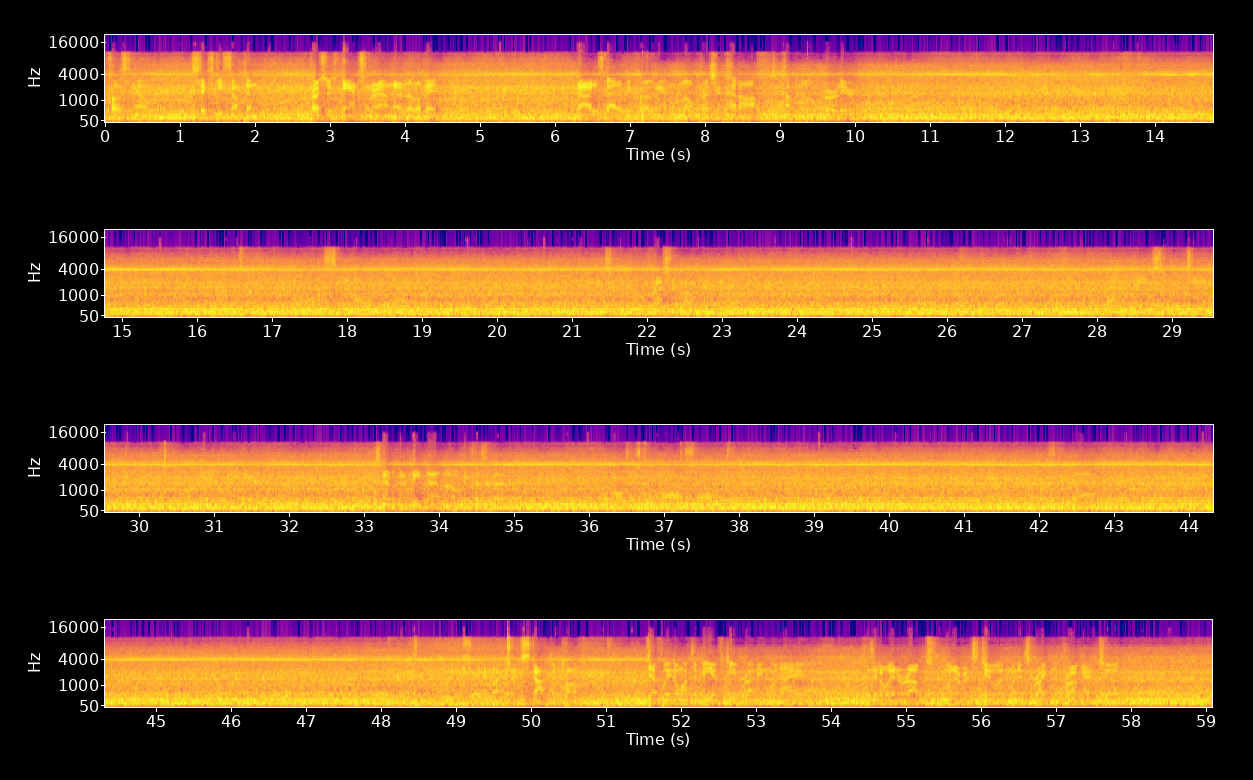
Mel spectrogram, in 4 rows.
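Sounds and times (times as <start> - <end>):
pump motor whining and humming: 0.0 - 59.0.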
